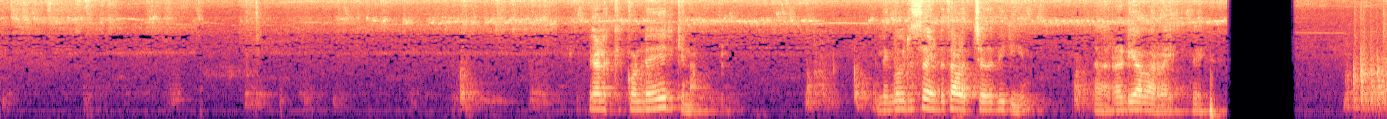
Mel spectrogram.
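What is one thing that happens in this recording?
A wooden spoon stirs a thick liquid in a metal pan, scraping softly.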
